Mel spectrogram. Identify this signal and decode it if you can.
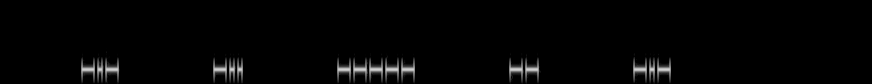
Morse code, heard as a keyed tone, about 32 wpm, spaced as for 8 wpm, 700 Hz. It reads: KD0MK
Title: USA Call Signs - 8x Character Spacing - 30wpm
